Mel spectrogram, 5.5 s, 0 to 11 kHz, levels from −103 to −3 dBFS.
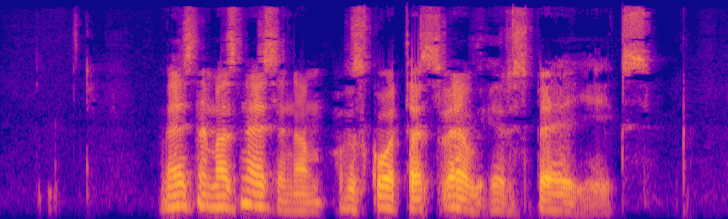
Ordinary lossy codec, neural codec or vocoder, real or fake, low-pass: AAC, 32 kbps; vocoder, 22.05 kHz, 80 mel bands, Vocos; fake; 9.9 kHz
